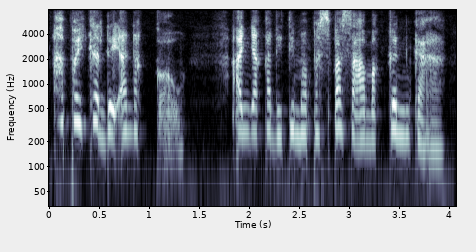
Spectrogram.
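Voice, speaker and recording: A woman playing a gentle, anguished mother in an audio drama, speaking with emotional, pleading delivery. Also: sits high, sing-song, normal speed, dry recording, exaggerated voice. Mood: tender, concerned. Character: gentle, anguished Filipino mother guarding an adoption secret.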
